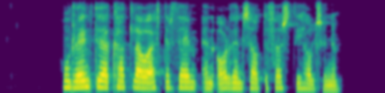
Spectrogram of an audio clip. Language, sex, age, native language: Icelandic, female, 50-59, Icelandic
